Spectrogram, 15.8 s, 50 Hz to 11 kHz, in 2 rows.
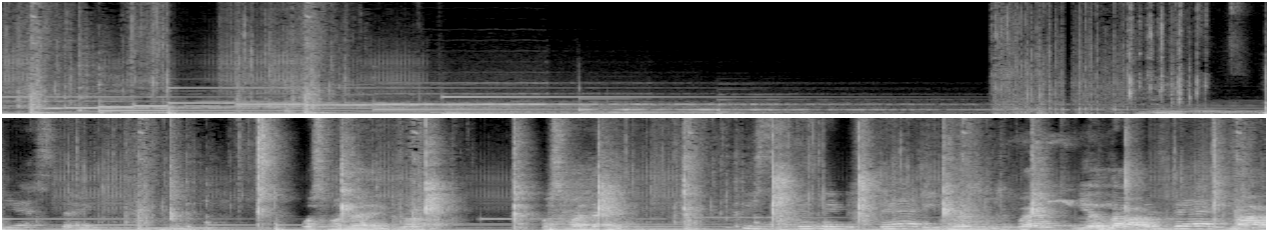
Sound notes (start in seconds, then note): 6.4 mysterious music continues; 9.9 loud slapping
